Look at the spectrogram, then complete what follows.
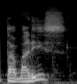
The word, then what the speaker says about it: Tamariz: Tamariz. ¿Está correcto la pronunciación?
